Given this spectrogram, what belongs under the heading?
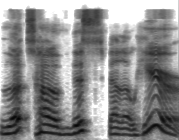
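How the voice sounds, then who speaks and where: A female-sounding voice at a middle pitch performs a put-on character voice. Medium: read story. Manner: hearty, warm.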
